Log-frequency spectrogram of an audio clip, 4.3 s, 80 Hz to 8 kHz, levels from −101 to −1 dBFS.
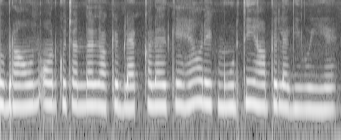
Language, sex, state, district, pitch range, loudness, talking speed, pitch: Hindi, female, Odisha, Khordha, 245-260 Hz, -14 LUFS, 265 wpm, 250 Hz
